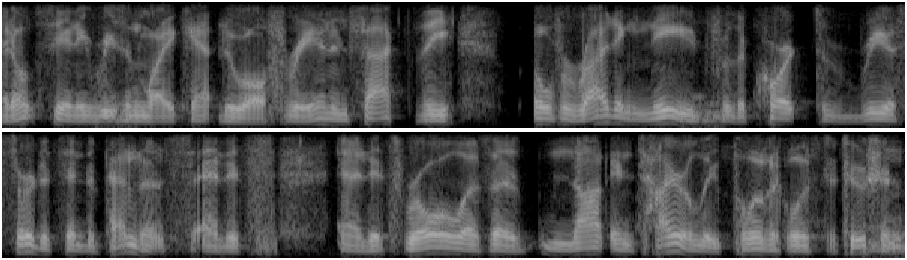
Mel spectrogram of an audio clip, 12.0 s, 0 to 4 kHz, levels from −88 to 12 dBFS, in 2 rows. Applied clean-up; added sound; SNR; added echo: none; Organ; 12 dB; none.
